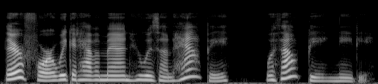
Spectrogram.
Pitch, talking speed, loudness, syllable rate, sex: 210 Hz, 190 wpm, -21 LUFS, 5.7 syllables/s, female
